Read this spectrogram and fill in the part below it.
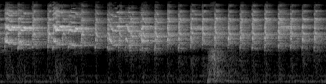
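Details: Lovebird konslet song: a couple of squeaky whistled notes, then a steady rattling chatter pulsing about twice per second, interrupted by a single short knock.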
